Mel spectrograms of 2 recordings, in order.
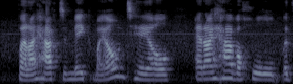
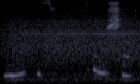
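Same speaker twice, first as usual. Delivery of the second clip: high, much softer Fluttershy voice; 10 semitones higher, 20 dB quieter than usual. Shown as a demonstration. Vlogger retrying a quieter Fluttershy impression. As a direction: breathe it high and soft like a timid pony. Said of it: "Is that better?".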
